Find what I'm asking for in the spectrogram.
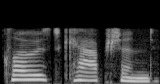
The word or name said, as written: closed-captioned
